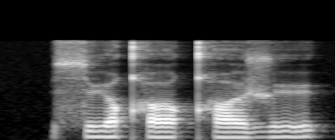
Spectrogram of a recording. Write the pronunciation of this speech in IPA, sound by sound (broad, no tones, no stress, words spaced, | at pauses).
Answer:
syqʰuqʰœʒy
